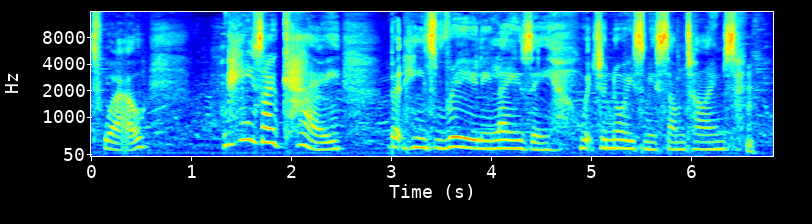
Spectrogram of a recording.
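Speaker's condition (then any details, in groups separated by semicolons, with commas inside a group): No condition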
